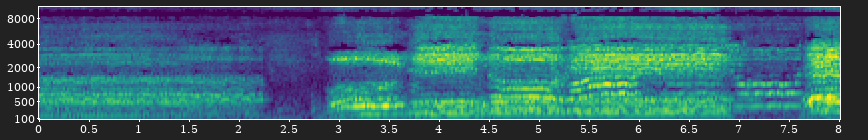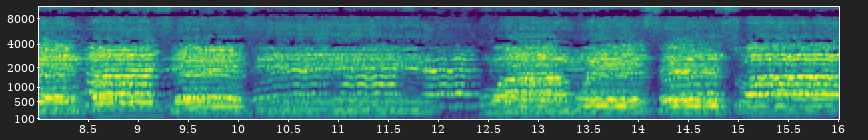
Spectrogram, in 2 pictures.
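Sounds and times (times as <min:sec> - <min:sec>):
group singing a cappella: 0:00.0 - 0:16.0
singers breathing: 0:02.2 - 0:02.8.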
